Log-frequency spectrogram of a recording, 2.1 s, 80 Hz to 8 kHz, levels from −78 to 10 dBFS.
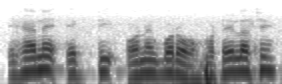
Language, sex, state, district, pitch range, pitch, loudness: Bengali, male, West Bengal, Alipurduar, 140-165 Hz, 155 Hz, -14 LUFS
